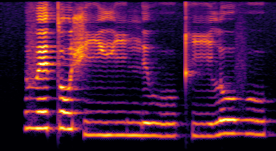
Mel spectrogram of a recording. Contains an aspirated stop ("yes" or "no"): yes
